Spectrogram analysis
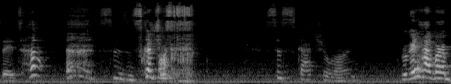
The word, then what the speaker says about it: Saskatchewan: I learned to pronounce it. Saskatchewan.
